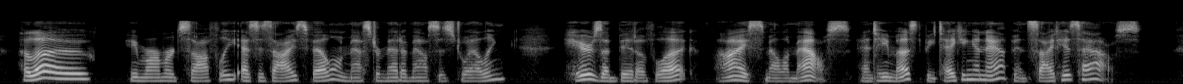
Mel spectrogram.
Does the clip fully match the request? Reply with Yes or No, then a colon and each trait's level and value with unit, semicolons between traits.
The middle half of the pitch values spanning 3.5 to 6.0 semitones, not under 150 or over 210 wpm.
Yes: wide, 5.4 semitones; average, 160 wpm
